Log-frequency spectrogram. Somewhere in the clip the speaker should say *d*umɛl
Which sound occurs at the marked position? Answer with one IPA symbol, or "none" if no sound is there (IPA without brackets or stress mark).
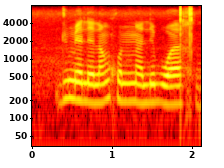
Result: d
